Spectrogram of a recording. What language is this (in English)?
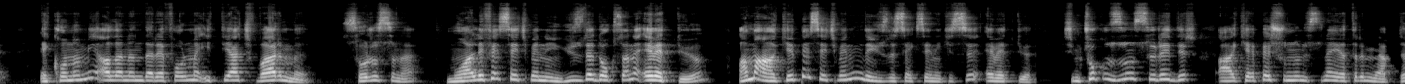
Turkish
